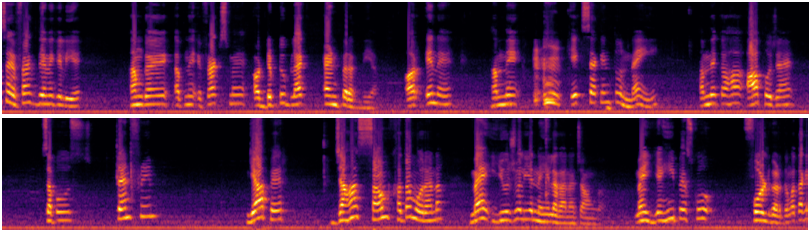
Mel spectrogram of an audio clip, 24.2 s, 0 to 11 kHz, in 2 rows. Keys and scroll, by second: 8.8 Left, 8.9 Left, 9.3 Left, 9.5 0, 9.8 Right, 10.4 Right, 11.2 Left, 11.4 Left, 13.5-14.6 typing, 20.2 ctrl+x.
